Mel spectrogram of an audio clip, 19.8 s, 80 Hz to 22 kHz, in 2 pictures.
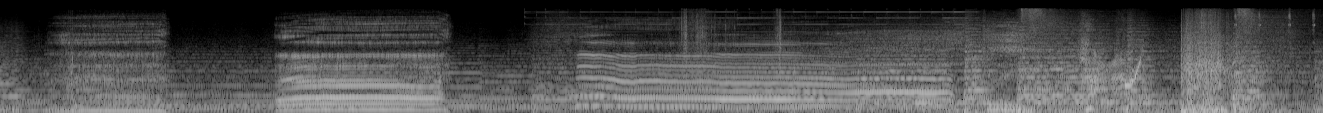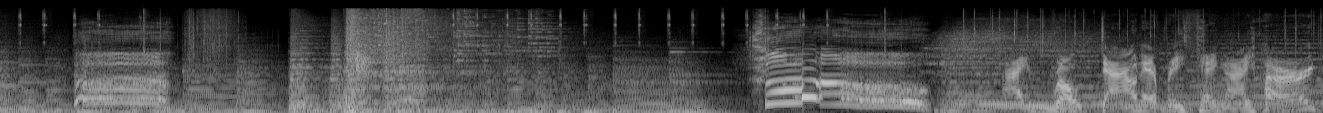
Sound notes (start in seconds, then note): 8.6 banging; 12.5 shattering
